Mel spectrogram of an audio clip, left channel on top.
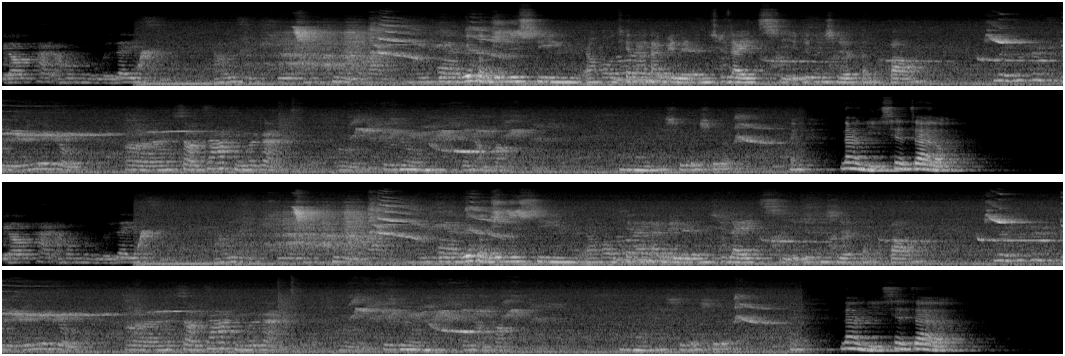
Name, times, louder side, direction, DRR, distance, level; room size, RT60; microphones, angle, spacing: voice 1, 0.0-1.7 2.1-4.6 6.1-6.9 9.9-14.9 15.2-16.1, left 1 dB, 20° left, -5 dB, 1.5 m, -31 dB
sound 1, 1.3-18.6, right 2 dB, 25° right, 1.3 m, -30 dB
voice 2, 4.3-9.3 14.6-15.0 16.8-17.9 18.5-18.6 19.0-20.1, left 2 dB, 40° left, 1 dB, 1.8 m, -25 dB
10.0 x 8.2 x 4.5 m, 0.87 s
head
